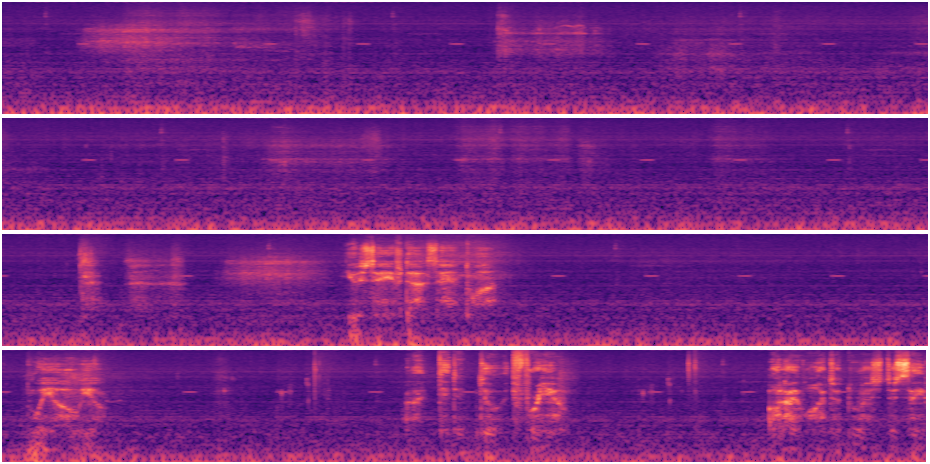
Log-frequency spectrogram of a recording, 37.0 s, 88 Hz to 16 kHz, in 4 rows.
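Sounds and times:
patient monitor beeps: 0.0s - 13.2s, 13.8s - 37.0s
low ambient hum: 0.0s - 37.0s.

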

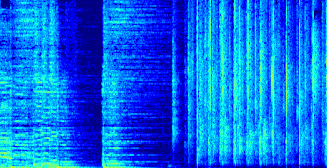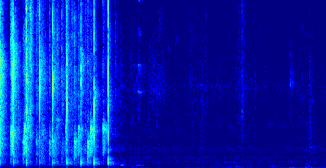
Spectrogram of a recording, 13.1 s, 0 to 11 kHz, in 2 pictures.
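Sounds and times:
music: 0.0s - 3.4s
sparse audience applause: 3.7s - 9.1s.

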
